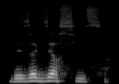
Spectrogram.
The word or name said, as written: des exercices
